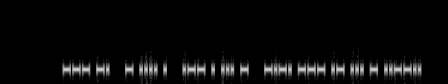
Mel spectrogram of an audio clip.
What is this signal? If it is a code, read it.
Morse code, heard as a keyed tone, about 50 wpm, 700 Hz. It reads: ON THE WEST COAST?
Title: Sentences from Top 1000 Words - Review Part 4 - 50wpm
